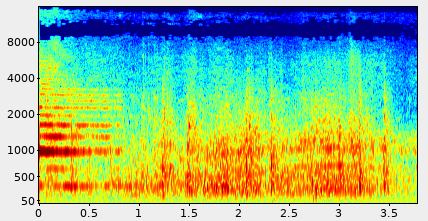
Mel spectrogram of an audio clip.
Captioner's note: train whirs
